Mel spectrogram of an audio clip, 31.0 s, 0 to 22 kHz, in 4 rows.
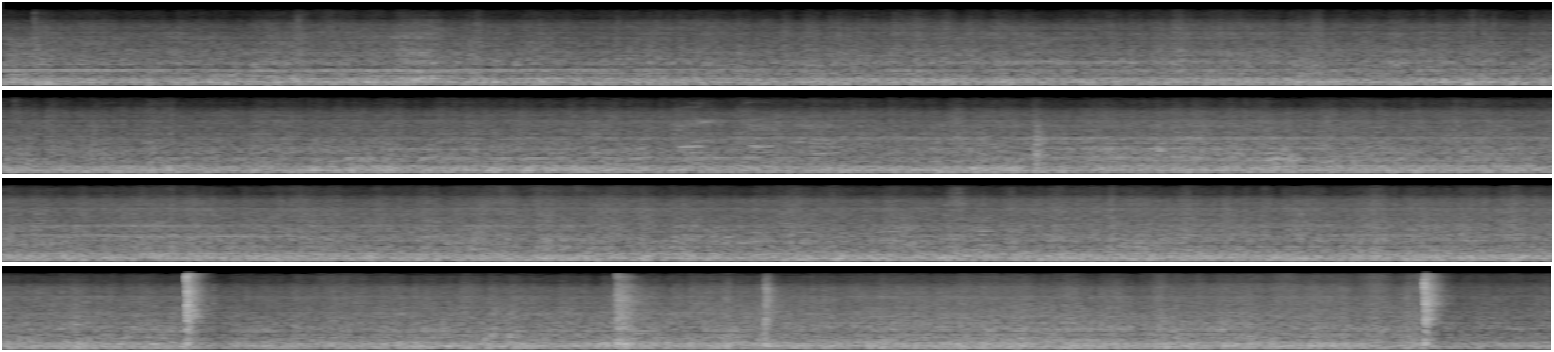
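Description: Class 323 electric multiple unit running at speed, heard from inside the carriage: a steady rumble of wheels on rail, with a faint motor whine at the start that fades. A few sharp clicks sound near the end.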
